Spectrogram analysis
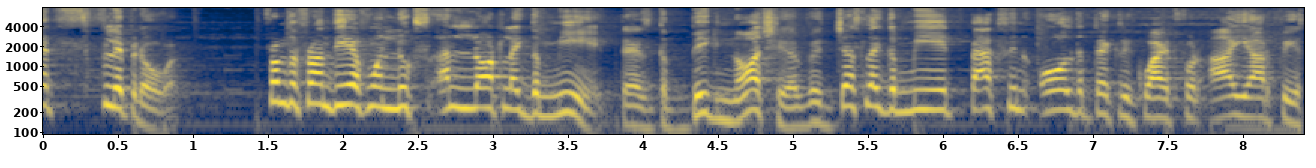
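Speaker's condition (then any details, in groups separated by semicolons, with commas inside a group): No condition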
